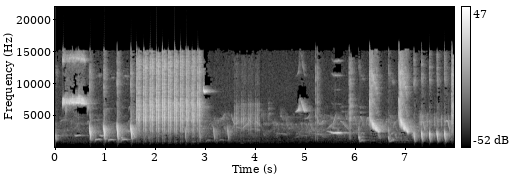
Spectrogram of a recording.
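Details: Sikatan londo flycatcher in long continuous song, meant to enrich the repertoire of kept birds. High whistle and chirps, then a loud harsh rattle, soft buzzy notes, a pause, then sweeping downslurs and a rapid run of sharp notes.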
